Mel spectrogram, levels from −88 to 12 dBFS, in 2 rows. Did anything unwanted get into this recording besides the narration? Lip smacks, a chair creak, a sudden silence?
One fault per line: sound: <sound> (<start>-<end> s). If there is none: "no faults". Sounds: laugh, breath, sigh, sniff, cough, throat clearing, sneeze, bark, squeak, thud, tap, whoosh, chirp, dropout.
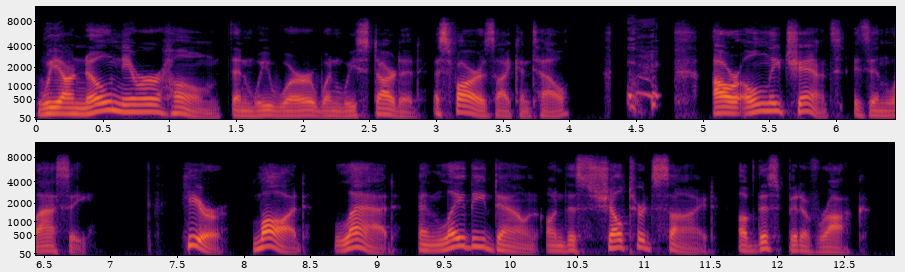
sound: cough (4.4-4.7 s)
